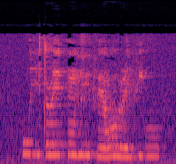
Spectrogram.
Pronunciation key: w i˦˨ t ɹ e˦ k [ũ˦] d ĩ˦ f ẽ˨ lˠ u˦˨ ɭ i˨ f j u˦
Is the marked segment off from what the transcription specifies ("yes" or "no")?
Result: yes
